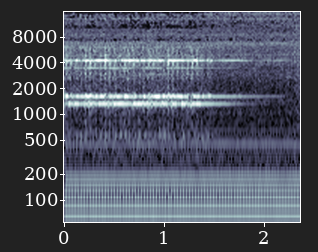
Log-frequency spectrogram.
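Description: A telephone rings with steady, continuous electronic tones held over a low, constant hum, faint and even in level, with no talking.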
